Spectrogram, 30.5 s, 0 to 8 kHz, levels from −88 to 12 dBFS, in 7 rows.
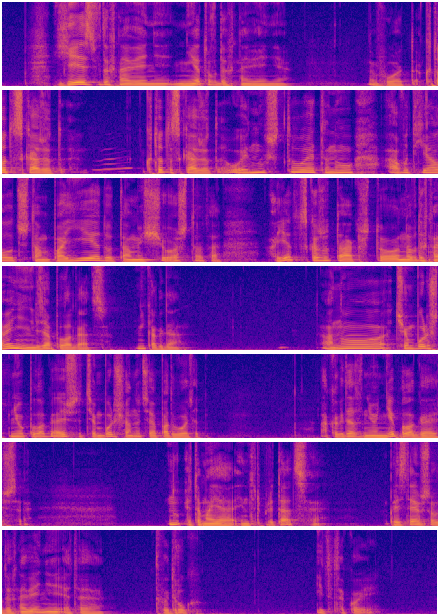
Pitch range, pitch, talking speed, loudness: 120-155 Hz, 130 Hz, 130 wpm, -20 LUFS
